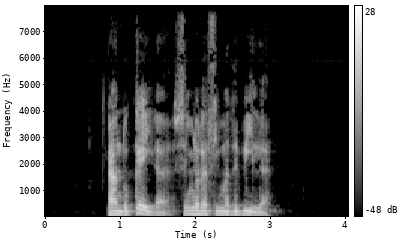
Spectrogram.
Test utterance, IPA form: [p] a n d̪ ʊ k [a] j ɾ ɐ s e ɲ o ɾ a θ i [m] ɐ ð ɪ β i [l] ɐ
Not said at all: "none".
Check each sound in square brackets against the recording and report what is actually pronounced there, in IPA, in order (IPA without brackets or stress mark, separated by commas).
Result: k, e, m, l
